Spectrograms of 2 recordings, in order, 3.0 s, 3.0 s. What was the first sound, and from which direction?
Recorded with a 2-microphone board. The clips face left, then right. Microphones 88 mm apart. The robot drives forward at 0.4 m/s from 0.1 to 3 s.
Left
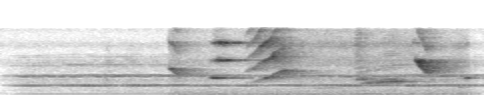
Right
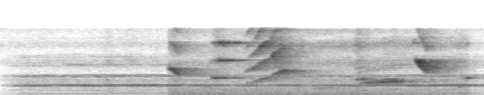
A bird, 60° right (ahead or behind).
